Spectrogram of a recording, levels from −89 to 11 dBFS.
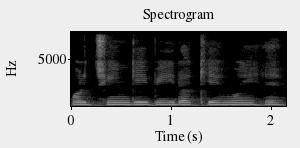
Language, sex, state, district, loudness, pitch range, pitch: Urdu, female, Andhra Pradesh, Anantapur, -38 LUFS, 200-215 Hz, 210 Hz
